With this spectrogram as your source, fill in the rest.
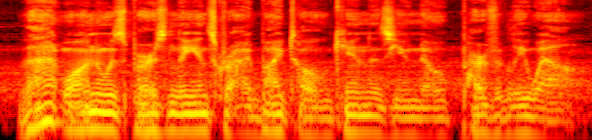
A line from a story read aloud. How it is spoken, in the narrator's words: grumbled a voice from the other side of the table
